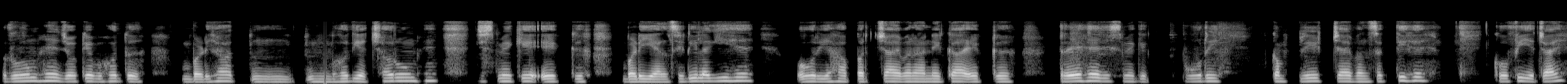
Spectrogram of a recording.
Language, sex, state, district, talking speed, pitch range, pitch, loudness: Hindi, male, Uttar Pradesh, Jyotiba Phule Nagar, 155 wpm, 130-150 Hz, 140 Hz, -18 LUFS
